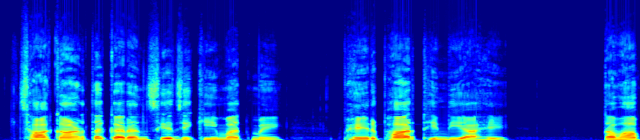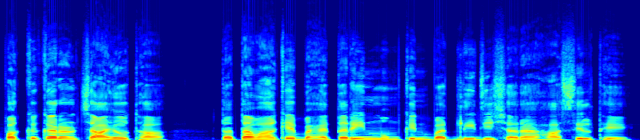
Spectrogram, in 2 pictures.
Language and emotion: Sindhi, neutral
